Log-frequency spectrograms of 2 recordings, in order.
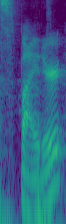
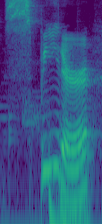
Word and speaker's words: SPDR: and it's spelled SPDR it's not spider it's actually pronounced speeder and it's a speed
